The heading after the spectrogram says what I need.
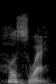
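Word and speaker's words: Josué: It's pronounced Josue.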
